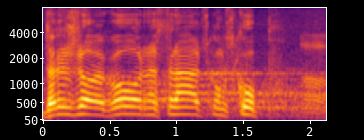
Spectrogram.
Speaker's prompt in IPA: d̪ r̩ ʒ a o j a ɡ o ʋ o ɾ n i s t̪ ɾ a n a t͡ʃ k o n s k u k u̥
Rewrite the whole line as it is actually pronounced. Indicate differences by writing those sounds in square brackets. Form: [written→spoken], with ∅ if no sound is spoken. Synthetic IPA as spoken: d̪ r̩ ʒ a o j [a→e] ɡ o ʋ o ɾ n [i→a] s t̪ ɾ a n a t͡ʃ k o [n→m] s k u [k→p] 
